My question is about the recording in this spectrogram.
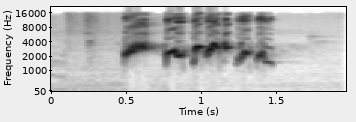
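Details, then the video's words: A red-whiskered bulbul sings one morning phrase in long twisted double-voice style: about a second of lively, slurred, up-and-down whistles ending on a falling note. "Luyện chào mào hót sáng 2020 Giọng kép xoắn dài"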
